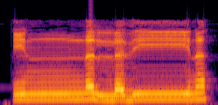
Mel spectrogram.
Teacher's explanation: نون پر غنہ کریں گے اور یا مدہ کو ایک الف کے برابر لمبا کریں گے، باقی کسی بھی حرف کو لمبا نہیں کریں گے، ان الذین۔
